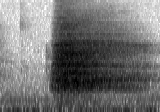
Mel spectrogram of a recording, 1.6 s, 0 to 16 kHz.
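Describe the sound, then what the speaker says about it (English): A single deep yoga breath during a backbend sequence, a soft airy rush that swells quickly and fades slowly over about a second, close and quiet, with no talking. "3 more inhales and exhales."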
